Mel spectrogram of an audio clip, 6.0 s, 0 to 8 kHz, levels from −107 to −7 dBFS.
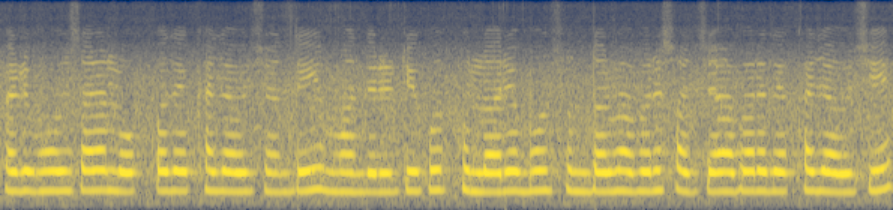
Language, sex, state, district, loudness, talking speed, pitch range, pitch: Odia, female, Odisha, Malkangiri, -11 LUFS, 150 wpm, 275-285 Hz, 280 Hz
